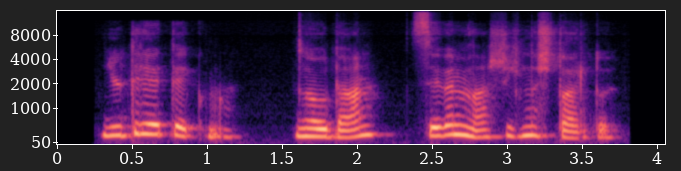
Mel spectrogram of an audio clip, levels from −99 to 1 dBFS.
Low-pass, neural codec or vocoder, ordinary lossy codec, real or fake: 14.4 kHz; autoencoder, 48 kHz, 32 numbers a frame, DAC-VAE, trained on Japanese speech; Opus, 24 kbps; fake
